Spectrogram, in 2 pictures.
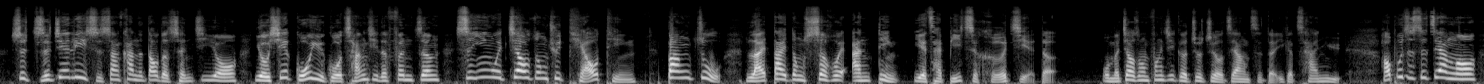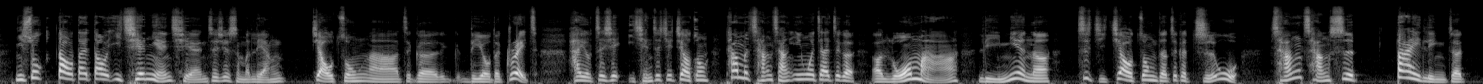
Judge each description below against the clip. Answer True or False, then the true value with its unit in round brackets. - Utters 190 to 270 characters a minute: False (285 characters per minute)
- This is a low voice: False (180 Hz)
